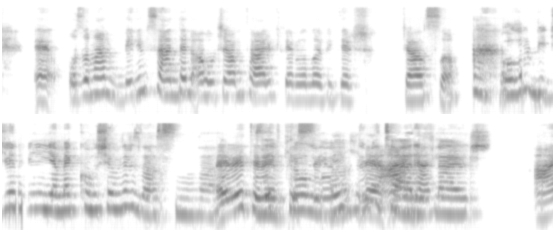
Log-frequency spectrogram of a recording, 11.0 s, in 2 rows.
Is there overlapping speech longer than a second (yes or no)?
yes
